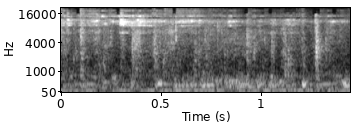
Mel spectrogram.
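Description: Fulshira pigeons coo softly in a loft, low throaty calls repeating over a short stretch, close by with no talk.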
